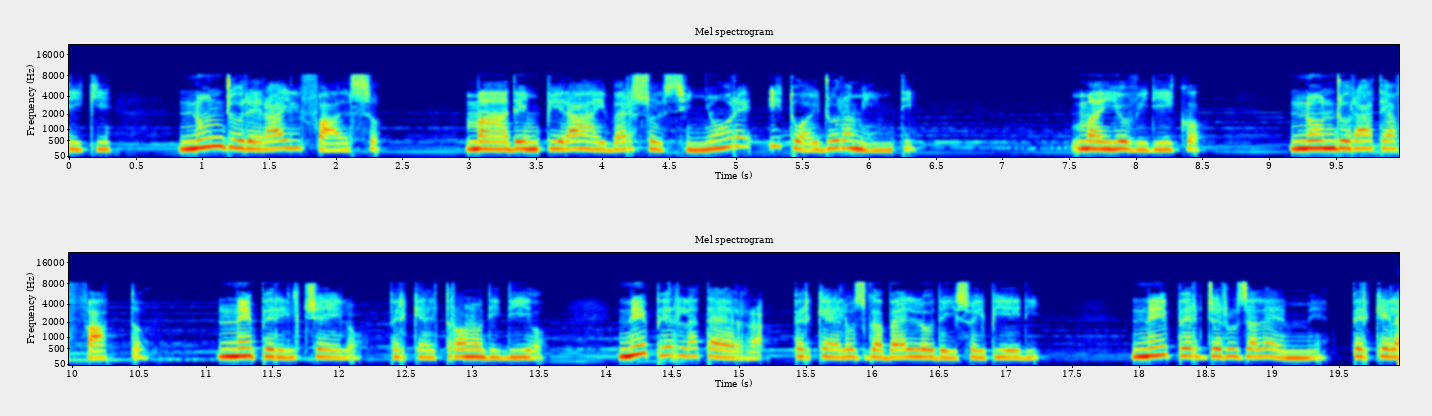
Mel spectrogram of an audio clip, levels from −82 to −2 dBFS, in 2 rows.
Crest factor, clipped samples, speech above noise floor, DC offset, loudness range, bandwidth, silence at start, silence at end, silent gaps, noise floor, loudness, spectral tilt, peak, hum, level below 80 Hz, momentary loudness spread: 18 dB; under 0.1%; 38 dB; under 0.1%; 4 LU; 9 kHz; 0 s; 0 s; none; -58 dBFS; -20 LUFS; -4 dB/octave; -4 dBFS; none; -70 dBFS; 14 LU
